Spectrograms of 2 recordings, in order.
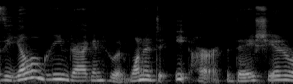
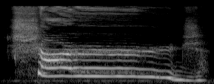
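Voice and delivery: high, loud, drawn-out rallying shout; shouted battle cry; 13 semitones higher, 9 dB louder than usual. A narrator's reading. Knight rushing at a dragon, shouting. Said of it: "shouted a familiar voice".

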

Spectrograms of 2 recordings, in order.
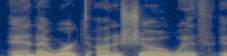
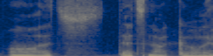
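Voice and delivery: softer, lower retold dismay; quiet dismay; 4 semitones lower, 11 dB quieter, slower than usual. Recalling seeing an old colleague on the marquee, quiet dismay. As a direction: let it sink in, hushed and halting.

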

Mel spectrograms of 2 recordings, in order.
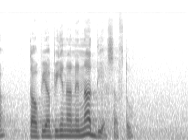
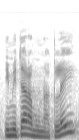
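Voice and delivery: usual speaking voice

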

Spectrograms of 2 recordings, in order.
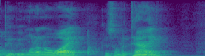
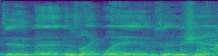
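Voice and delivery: surfer dude; 3 dB louder, much slower than usual. Retold or imitated. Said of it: "a California accent was gonna be surfer dudes".

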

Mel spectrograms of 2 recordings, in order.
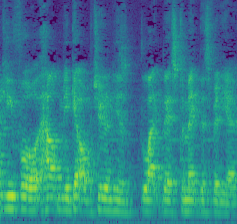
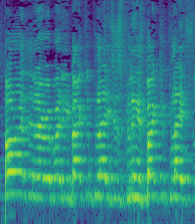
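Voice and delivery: higher, bossy director calling orders; movie director; 10 semitones higher than usual. Pretend. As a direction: call the crew back to places. Playing a movie director on set.

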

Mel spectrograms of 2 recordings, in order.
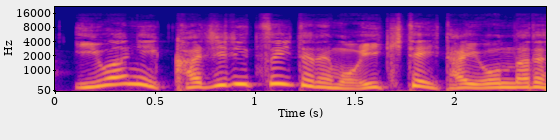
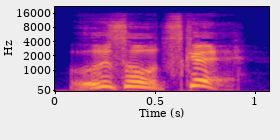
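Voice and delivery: angry retort; 2 semitones higher, 3 dB louder, slower than usual. Acted. Interrogator rejects the alibi.

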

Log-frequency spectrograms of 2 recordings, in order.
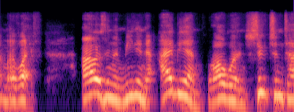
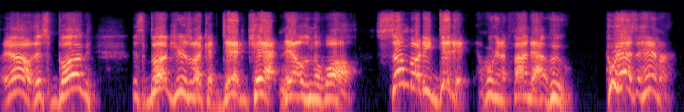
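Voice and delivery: higher, animated impression of an older colleague; hammed-up, swooping pitch; Bill Broman; 4 semitones higher, 3 dB louder than usual. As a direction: holler an analogy like an indignant old-timer. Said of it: "that was him".

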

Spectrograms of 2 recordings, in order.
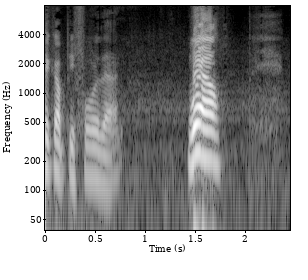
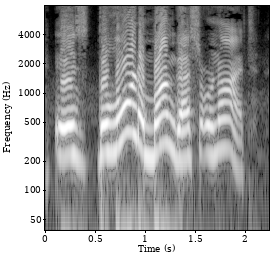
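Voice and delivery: louder and higher, pushing the question out; indignant demand; 4 semitones higher, 6 dB louder than usual. Retold or imitated. Preacher voicing grumbling Israelites challenging God, louder. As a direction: throw the challenge at the sky.

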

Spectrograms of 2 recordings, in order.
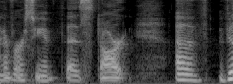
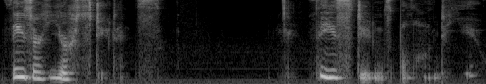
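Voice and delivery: hushed divine voice; 4 semitones higher than usual. Retold or imitated. God speaking in a vision.

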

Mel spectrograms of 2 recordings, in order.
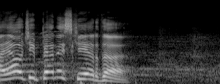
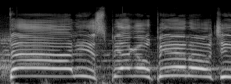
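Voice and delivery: explosive goal commentary; 7 semitones higher than usual. Real, not acted. Keeper saves deciding penalty.

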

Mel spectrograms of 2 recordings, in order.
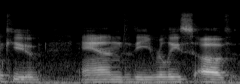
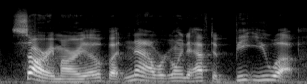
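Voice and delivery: lightly voiced mock apology, louder start; a hint of apologetic foes; 3 semitones higher, 7 dB louder than usual. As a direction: say it sorry but menacing. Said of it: "They landed and said".

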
